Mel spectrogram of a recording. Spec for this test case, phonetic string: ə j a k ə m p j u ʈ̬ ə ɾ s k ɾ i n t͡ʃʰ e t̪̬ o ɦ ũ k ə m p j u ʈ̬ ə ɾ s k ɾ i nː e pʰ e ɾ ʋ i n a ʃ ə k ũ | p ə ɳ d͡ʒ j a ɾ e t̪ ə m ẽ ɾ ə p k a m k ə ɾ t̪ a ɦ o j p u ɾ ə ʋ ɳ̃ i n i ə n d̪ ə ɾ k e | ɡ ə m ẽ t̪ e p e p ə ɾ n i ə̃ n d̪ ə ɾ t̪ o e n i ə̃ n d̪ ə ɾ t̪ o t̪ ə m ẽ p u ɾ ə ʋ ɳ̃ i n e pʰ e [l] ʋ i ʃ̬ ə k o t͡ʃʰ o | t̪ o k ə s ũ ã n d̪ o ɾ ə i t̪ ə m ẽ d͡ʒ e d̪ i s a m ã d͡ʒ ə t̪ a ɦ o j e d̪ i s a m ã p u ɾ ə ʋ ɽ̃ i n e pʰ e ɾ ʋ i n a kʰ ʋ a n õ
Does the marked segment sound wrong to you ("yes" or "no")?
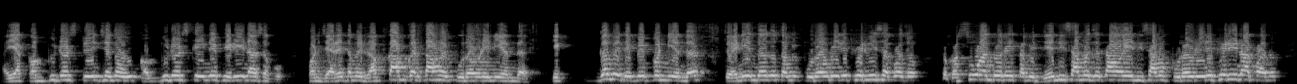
yes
